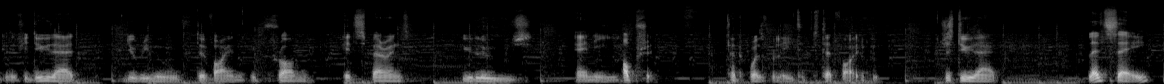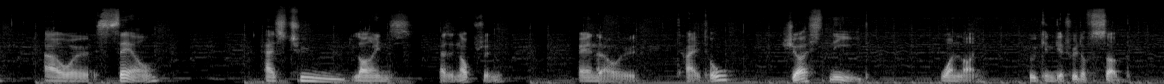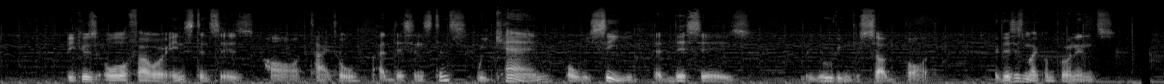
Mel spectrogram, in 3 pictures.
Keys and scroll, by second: 17.9-19.1 typing, 22.6 Delete, 34.4-34.9 typing.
